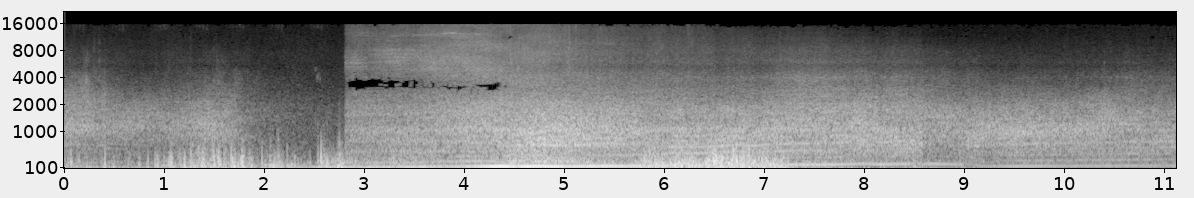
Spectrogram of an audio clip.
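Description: A car engine hums and roars as the car passes close by, then fades into the distance.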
